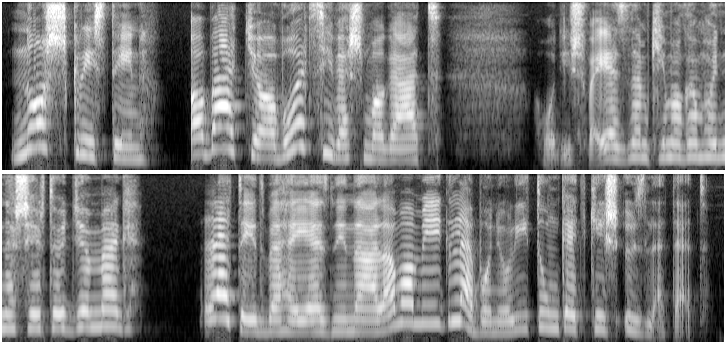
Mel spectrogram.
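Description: A woman's voice: medium pitch, fairly even intonation, hardly any pauses, a little mellow, lightly acted. A woman reading an audiobook voices a domineering male crime boss who speaks with dry, mocking politeness. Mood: ironic.

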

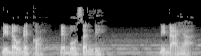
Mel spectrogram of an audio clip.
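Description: A man voicing a frightened young village father who shouts and talks in a shaky voice, from a spoken ghost story. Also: fairly low pitch, fairly even intonation, fairly quick, faint music behind, close to an everyday voice. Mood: worried. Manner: shouting, then shaky and panicked.

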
